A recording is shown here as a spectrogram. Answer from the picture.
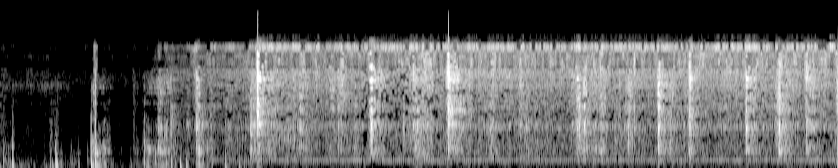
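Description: Chopped garlic and onion sizzling in hot cooking oil in a pot, the sizzling starting about two seconds in. A spatula stirring knocks and scrapes against the pot every second or so, after a few sharper knocks at the start.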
